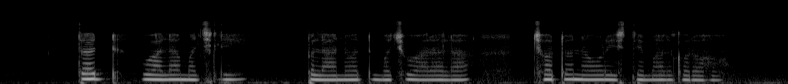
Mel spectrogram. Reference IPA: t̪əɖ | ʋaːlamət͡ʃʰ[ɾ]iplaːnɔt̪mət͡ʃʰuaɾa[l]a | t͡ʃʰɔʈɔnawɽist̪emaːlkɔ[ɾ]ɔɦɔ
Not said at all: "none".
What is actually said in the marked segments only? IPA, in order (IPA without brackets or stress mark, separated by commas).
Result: l, l, ɾ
